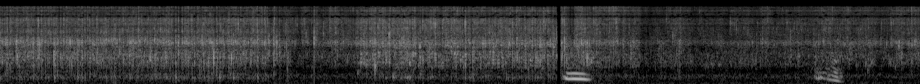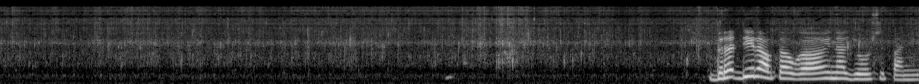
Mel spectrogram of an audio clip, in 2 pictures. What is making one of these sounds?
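Water pours and splashes onto the ground.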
